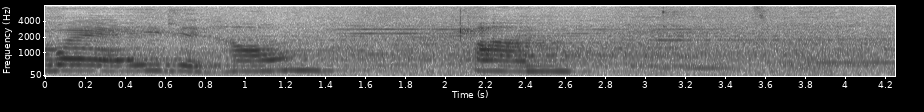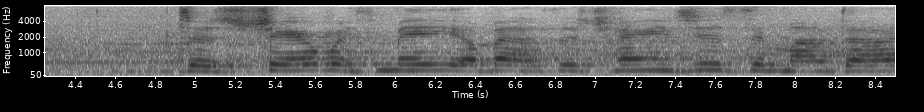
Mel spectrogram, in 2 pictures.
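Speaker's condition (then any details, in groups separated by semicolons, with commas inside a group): ALS; bulbar onset, mouth and speech; diagnosed six weeks ago, very early, riluzole, stem cell IV; very difficult swallowing and chewing, less choking, less slurring recently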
